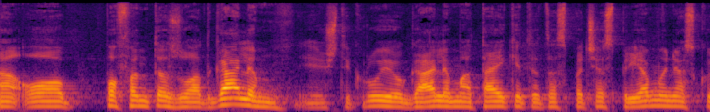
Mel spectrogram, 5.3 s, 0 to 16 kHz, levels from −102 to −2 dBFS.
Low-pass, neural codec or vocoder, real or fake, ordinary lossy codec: 14.4 kHz; none; real; MP3, 96 kbps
